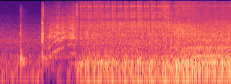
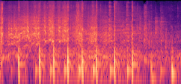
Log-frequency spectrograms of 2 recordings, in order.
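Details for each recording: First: Craftsman lawn tractor with two-cylinder engine, previously popping, after putting back the missing spark plugs: a few clicks, fires at once and settles into a steady even idle with no popping or misfires; runs healthy. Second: Craftsman lawn tractor that ran when picked up, now won't start: slow uneven cranking with sharp pops about every fifth of a second, popping back through the intake; engine won't catch.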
